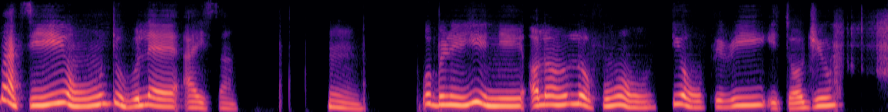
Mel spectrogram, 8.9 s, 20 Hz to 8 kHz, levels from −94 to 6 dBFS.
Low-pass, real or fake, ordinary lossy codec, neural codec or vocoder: none; fake; none; codec, 16 kHz, 0.9 kbps, LongCat-Audio-Codec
